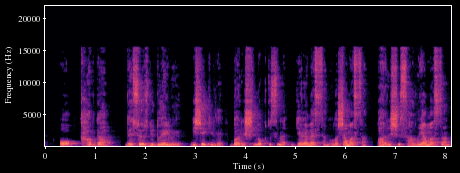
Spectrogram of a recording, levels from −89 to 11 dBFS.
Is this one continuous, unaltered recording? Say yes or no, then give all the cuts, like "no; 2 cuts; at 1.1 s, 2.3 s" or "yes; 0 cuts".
no; 3 cuts; at 1.5 s, 3.6 s, 6.6 s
